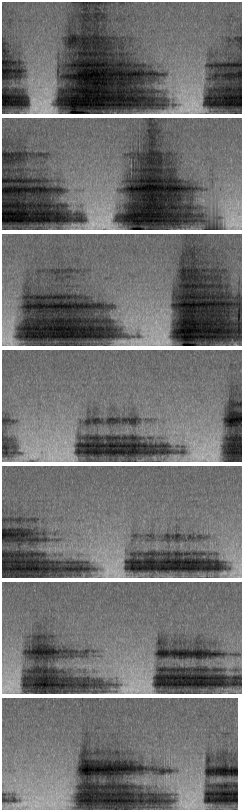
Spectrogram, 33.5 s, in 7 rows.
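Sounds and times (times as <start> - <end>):
person breathing in sleep recorded with binaural microphones: 0.0 - 12.3, 13.0 - 14.8, 15.8 - 18.2, 18.8 - 23.8, 24.4 - 26.4, 27.0 - 29.2, 30.2 - 33.5.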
